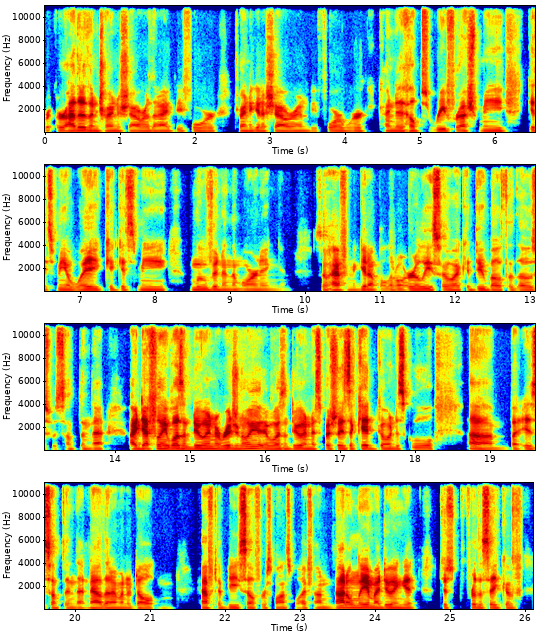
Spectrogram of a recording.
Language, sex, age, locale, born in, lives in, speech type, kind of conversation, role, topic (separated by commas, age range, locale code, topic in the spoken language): English, male, 30-34, en-US, United States, United States, conversation, unstructured, none, What simple self-care habits do you actually keep doing?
